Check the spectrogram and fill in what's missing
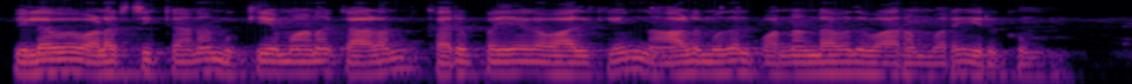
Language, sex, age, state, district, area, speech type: Tamil, male, 18-30, Tamil Nadu, Erode, rural, read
